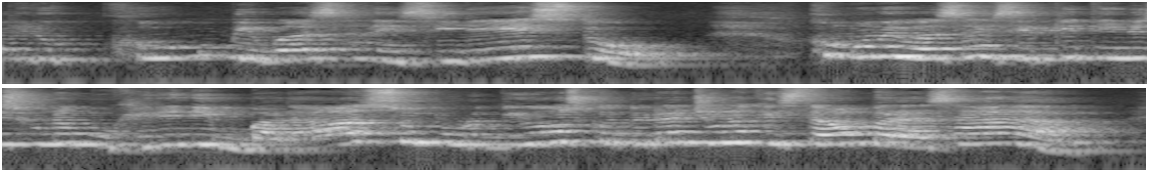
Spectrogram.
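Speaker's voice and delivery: loud, high, anguished protest; retold confrontation, building to a high cry of disbelief; outraged outburst. Wife learning another woman is pregnant, outraged and anguished.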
